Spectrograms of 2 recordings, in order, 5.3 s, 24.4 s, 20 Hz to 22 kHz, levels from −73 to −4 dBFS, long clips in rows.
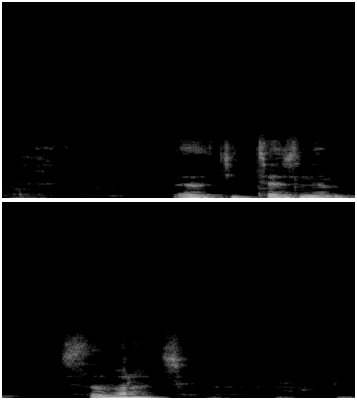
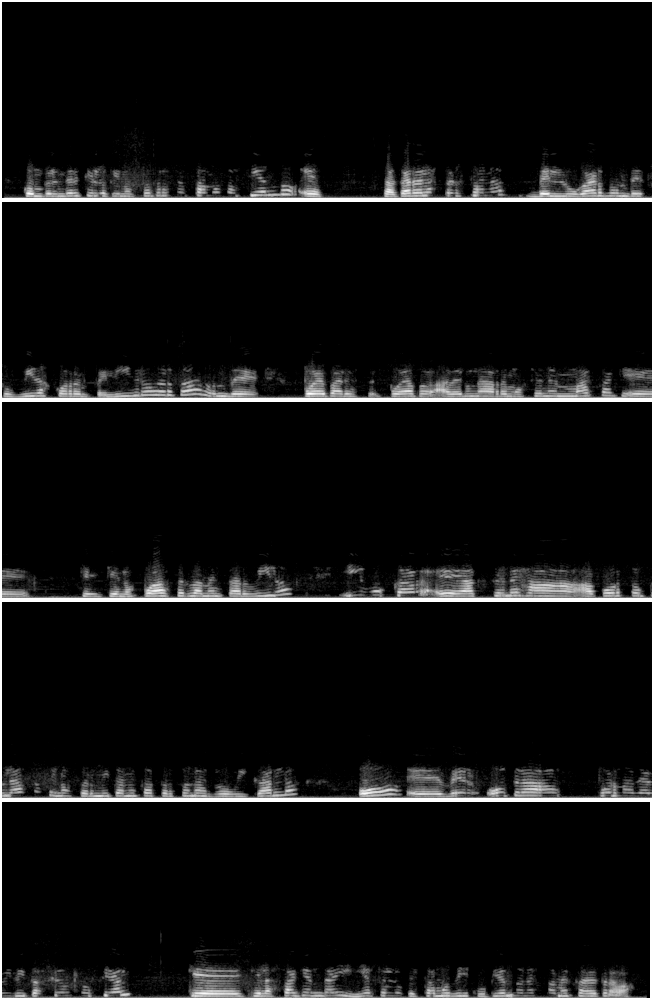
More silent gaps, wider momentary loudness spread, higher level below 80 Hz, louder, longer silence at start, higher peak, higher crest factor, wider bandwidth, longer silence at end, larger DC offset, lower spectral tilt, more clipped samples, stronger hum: neither; about the same, 15 LU vs 13 LU; second, -74 dBFS vs -42 dBFS; second, -32 LUFS vs -22 LUFS; about the same, 0.15 s vs 0.05 s; second, -16 dBFS vs -2 dBFS; about the same, 18 dB vs 20 dB; first, 7.2 kHz vs 5.6 kHz; about the same, 0.05 s vs 0 s; neither; about the same, -6.5 dB/octave vs -7.5 dB/octave; neither; neither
